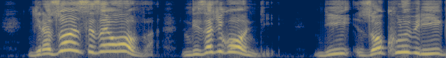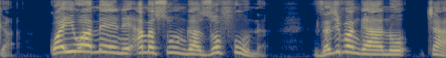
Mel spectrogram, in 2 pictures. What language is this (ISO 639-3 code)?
nya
